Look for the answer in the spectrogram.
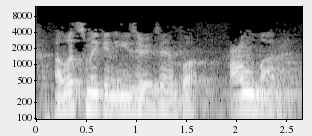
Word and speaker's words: Umar: The ayin, it comes from the middle of the throat. Not like English. What do they write? They write Omar, like this, right? It's not Omar. Omar is Umar.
